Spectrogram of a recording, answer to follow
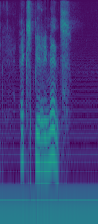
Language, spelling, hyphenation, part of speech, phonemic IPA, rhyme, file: Dutch, experiment, ex‧pe‧ri‧ment, noun, /ˌɛks.peː.riˈmɛnt/, -ɛnt, Nl-experiment.ogg
- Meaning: experiment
